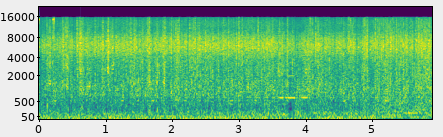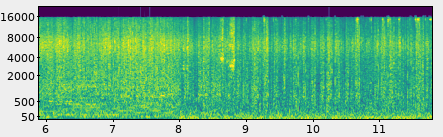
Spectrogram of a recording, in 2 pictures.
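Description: Harsh noise music made with electronics: a loud, unbroken wall of distorted static and roar. A low buzzing pitched tone surfaces under it for a couple of seconds in the middle.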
